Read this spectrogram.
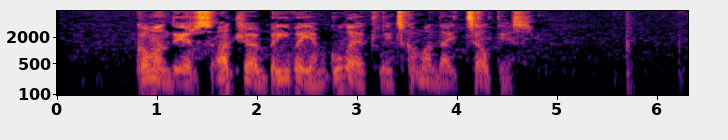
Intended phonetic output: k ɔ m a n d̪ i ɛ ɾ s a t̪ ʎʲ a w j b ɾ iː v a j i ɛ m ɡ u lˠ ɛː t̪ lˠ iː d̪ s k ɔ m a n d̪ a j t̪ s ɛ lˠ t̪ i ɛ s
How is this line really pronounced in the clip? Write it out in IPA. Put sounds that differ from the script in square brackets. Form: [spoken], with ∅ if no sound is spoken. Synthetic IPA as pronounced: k ɔ m a n d̪ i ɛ ɾ s a t̪ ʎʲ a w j b ɾ iː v a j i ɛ m ɡ u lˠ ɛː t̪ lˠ iː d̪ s k ɔ m a n d̪ a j t̪ s ɛ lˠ t̪ i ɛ s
